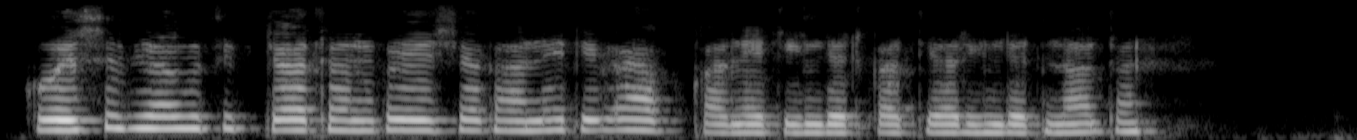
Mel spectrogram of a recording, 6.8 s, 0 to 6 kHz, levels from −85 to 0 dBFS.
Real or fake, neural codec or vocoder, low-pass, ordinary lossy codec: fake; codec, 16 kHz, 16 kbps, FreqCodec, smaller model; 5.4 kHz; none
